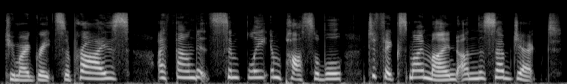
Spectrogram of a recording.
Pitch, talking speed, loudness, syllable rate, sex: 265 Hz, 170 wpm, -18 LUFS, 4.6 syllables/s, female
